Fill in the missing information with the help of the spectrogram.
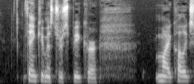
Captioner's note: speaking French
